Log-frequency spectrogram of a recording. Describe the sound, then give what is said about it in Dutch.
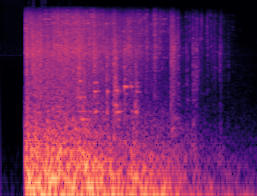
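Explosion sound effect followed by falling wooden planks: a sudden, loud, full-bodied blast that gradually decays into a tail of scattered clattering and crashing debris hits, with no voices. “Een van mijn favorieten is bom en planken. Mooi aan bom en planken is dat het een bom is. Ja, het woord zegt het eigenlijk al. En er planken achteraan.”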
